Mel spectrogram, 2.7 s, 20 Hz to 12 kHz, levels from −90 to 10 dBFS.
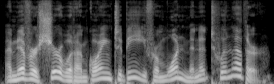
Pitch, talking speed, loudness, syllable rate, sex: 155 Hz, 285 wpm, -18 LUFS, 7.3 syllables/s, male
